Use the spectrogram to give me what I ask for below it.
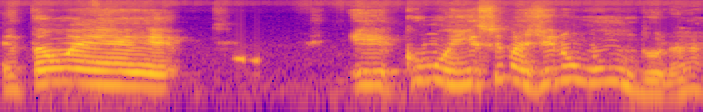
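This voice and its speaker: At a moderate pace, a high-pitched man speaks with lively intonation. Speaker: sociologist and political scientist. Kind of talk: interview.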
